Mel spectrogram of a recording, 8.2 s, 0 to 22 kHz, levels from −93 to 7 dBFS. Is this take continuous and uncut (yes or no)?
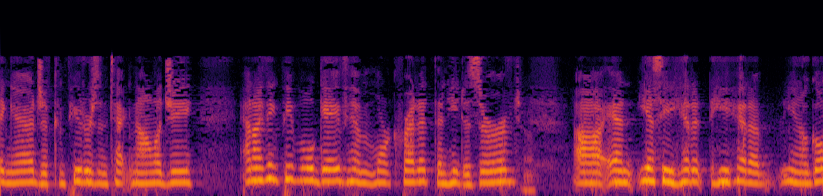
yes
